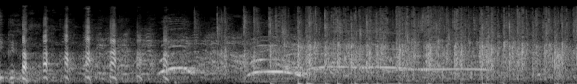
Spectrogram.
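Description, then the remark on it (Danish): An audience of people with arthritis applauds, starting with a few sharp separate claps that quickly swell into steady, sustained clapping, with a whistle-like tone and some crowd murmur and laughter mixed in. “Det der bifald tæller dobbelt, fordi det er folk med gigt, der klapper lige nu.”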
